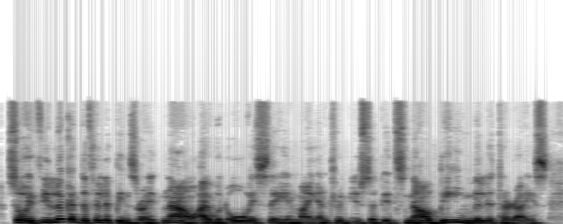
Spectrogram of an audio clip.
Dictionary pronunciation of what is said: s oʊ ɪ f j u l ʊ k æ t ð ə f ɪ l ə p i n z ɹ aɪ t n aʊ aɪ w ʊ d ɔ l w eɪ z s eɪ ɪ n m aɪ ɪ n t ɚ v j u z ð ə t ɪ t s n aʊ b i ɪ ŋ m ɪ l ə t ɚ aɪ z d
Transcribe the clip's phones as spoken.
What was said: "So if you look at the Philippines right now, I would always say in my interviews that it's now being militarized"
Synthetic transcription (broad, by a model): s oʊ ɪ f j u l ʊ k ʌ t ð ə f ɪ l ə p i n s ɹ aɪ t n aʊ aɪ w ʊ d ɔ l w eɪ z s eɪ ɪ n m aɪ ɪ n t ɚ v j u s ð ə t ɪ t s n aʊ b i ɪ ŋ m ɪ l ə t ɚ aɪ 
